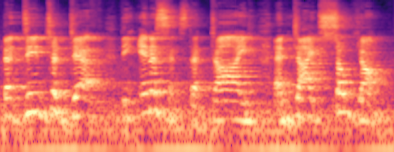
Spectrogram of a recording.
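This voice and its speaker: Guy playing a scornful grieving lover declaiming verse slowly, music behind. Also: sits high, bright, forceful tone, full character voice. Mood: scornful accusing. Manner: declamatory, accusing, theatrical. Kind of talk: dramatic poetry reading. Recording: roomy, distant recording with music.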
